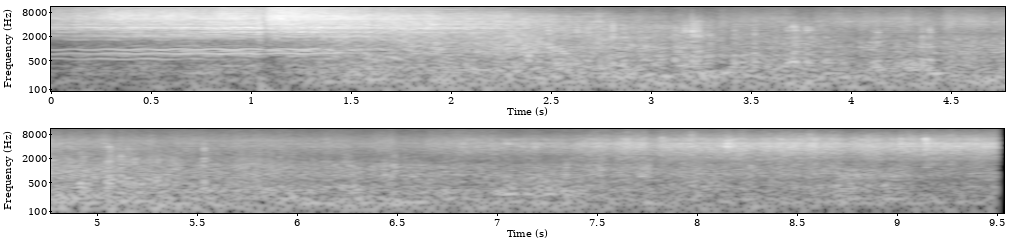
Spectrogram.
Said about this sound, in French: le bruit de la foudre à la toute fin de la chanson est authentique, enregistré par … lors d'un énorme orage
